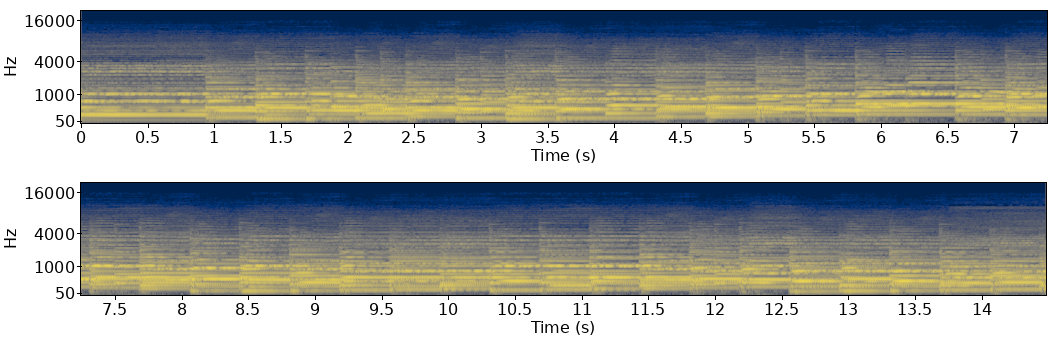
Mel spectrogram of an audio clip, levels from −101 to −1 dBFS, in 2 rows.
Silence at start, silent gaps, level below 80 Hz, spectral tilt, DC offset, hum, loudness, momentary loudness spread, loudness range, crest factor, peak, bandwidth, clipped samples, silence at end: 0 s; none; -54 dBFS; -7.5 dB/octave; under 0.1%; none; -15 LUFS; 3 LU; 2 LU; 14 dB; -2 dBFS; 7.8 kHz; under 0.1%; 0 s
